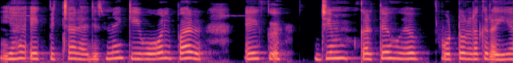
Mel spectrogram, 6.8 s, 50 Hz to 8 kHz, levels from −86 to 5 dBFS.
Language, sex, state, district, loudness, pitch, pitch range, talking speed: Hindi, male, Uttar Pradesh, Shamli, -19 LUFS, 265 Hz, 255-275 Hz, 140 wpm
